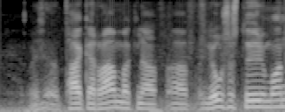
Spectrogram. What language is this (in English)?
Icelandic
